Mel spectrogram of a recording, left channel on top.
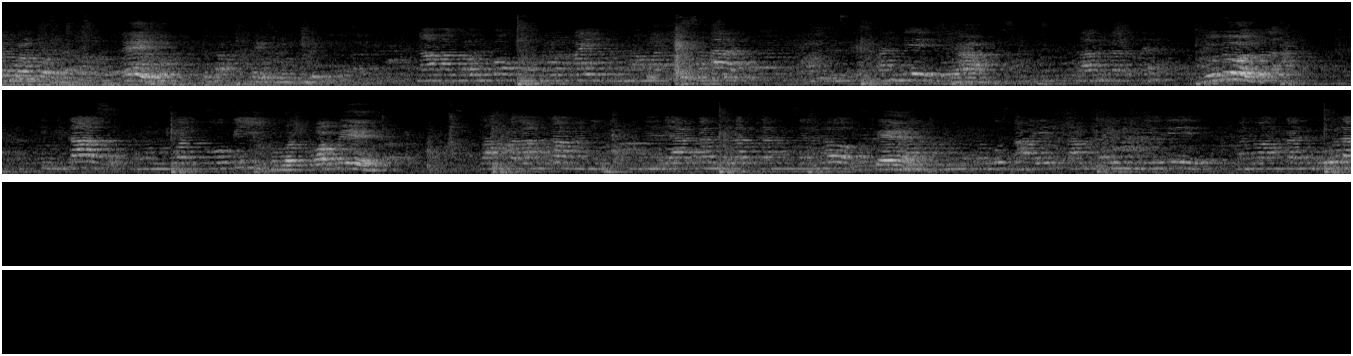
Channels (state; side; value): silent; right; 52 dB below the other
